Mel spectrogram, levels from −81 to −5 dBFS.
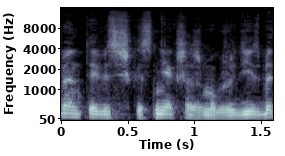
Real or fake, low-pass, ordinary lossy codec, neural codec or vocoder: real; 14.4 kHz; AAC, 64 kbps; none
